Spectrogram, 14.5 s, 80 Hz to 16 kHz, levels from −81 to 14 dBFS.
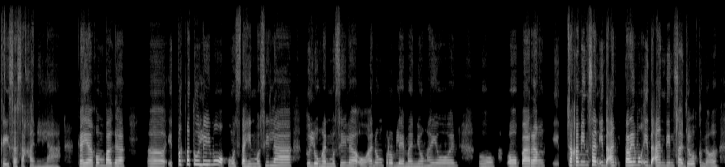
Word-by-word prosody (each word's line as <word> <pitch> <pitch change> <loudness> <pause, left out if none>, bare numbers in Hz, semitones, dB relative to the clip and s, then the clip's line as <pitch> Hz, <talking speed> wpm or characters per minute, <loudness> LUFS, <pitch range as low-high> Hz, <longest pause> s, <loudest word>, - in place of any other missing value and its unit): kaysa 215 -1 -2
sa 195 -3 -5
kanila. 170 -3 -10 0.3
Kaya 265 +2 +3
kumbaga, 270 -2 +2 0.4
ah, 245 0 0
ipagpatuloy 370 -1 +1
mo, 360 -4 +4
kumustahin 240 -3 -2
mo 220 - -5
sila, 280 +2 -1 0.3
tulungan 230 -3 -2
mo 220 - -6
sila, 275 +1 -2
oh 210 0 -3
anong 275 +5 -5
problema 245 -3 -4
niyo 230 +1 -8
ngayon? 260 0 -6 0.4
Oh, 205 -2 -7 0.2
o 260 0 +1
parang 260 +1 +3
i 445 -2 -15 0.2
tsaka 325 0 +6
minsan 330 +1 +3
idaan, 290 0 +3
try 310 +1 +7
mong 325 -1 -1
idaan 275 -1 +2
din 275 -1 -5
sa 275 +1 +2
joke, 225 +4 -4
'no? 205 +2 -6
260 Hz, 135 wpm, -22 LUFS, 230-280 Hz, 0.4 s, try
